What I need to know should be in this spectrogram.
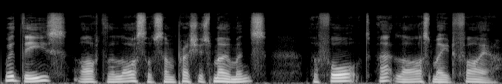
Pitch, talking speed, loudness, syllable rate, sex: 130 Hz, 180 wpm, -16 LUFS, 4.4 syllables/s, male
